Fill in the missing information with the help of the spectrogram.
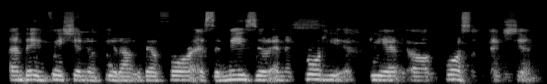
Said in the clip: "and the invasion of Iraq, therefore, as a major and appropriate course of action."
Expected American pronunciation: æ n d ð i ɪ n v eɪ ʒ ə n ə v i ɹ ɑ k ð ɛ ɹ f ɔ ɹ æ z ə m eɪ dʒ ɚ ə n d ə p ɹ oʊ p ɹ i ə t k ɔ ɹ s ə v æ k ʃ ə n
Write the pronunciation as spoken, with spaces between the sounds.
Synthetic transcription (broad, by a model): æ n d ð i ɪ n f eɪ ʃ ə n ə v i ɹ ɑ k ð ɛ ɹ f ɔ ɹ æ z ə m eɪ z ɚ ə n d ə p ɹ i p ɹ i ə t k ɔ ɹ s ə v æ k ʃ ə n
